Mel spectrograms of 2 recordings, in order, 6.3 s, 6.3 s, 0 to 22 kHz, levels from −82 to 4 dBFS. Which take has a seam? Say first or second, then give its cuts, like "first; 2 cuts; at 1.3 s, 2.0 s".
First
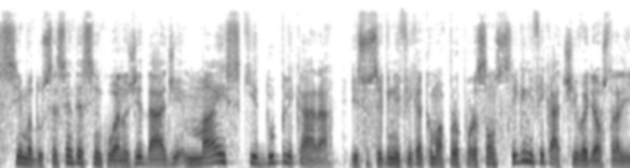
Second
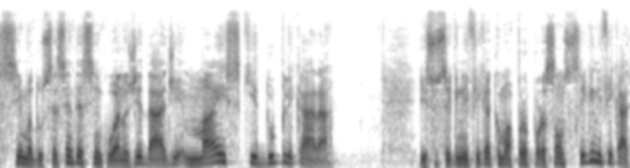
first; 1 cut; at 3.4 s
